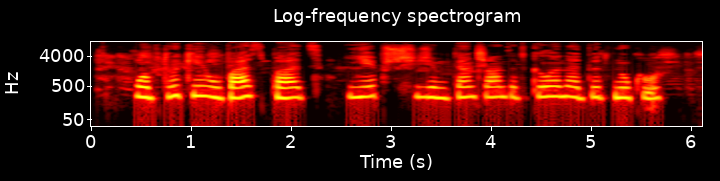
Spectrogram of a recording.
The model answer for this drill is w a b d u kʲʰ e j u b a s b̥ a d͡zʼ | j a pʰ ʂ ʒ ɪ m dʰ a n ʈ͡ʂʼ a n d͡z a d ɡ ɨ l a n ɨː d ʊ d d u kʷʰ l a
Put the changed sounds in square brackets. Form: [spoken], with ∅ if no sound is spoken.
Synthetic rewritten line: w a b d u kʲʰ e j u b a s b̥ a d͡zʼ | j [e] pʰ ʂ ʒ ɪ m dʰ a n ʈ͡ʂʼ a n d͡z a d ɡ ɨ l a n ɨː d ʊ d [n] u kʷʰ l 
